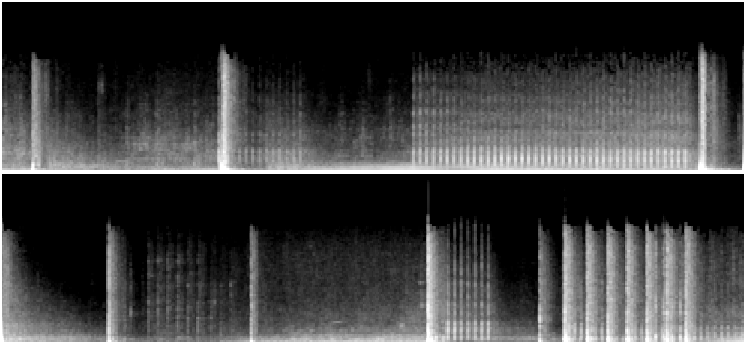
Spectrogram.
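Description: Blank gunfire and pyrotechnic bangs: sharp single shots scattered through, and a rapid machine-gun burst near the end. In between, a low-flying single-engine propeller plane passes, its engine drone falling in pitch and then holding steady for a few seconds.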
